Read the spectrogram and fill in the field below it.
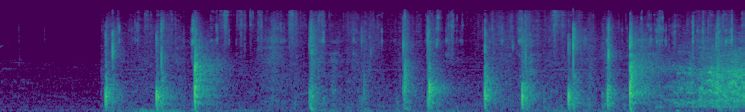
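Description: Heels tap steadily on a hard floor.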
